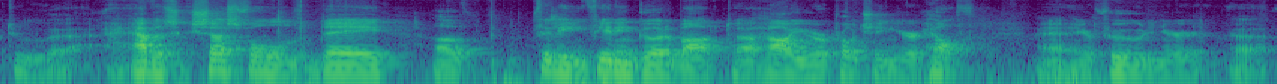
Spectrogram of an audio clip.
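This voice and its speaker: Noticeable background noise and audible room echo surround a man talking at a moderate pace in a fairly low voice with fairly even intonation. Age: 60s. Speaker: vlogger sharing personal experience. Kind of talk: casual talk to camera. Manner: halting, many fillers.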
